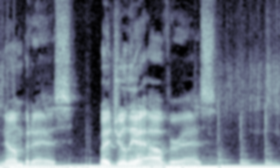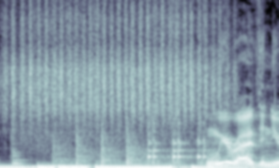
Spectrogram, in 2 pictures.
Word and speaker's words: Alvarez: her name to myself, opening my mouth wide for the organ blast of the A, trilling my tongue for the drum roll of the R. Alvarez.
